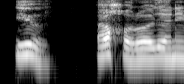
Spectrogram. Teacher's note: زال باریک ہوتا ہے، زبان کی نوک آگے کے اوپر والے دانتوں کے کنارے چلا. اذ اخرجنی من السجن وجاء بکم من البدو، میم ساکن بعد میم آ رہا تو غنہ کر کے پڑھیں گے.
